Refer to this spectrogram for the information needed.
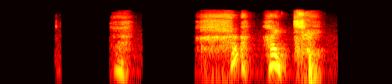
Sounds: Sneeze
